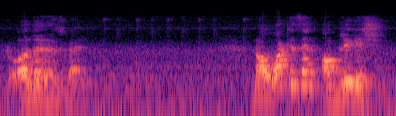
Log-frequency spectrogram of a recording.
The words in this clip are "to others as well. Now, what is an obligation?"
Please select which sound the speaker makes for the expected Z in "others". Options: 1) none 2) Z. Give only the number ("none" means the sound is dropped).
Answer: 1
